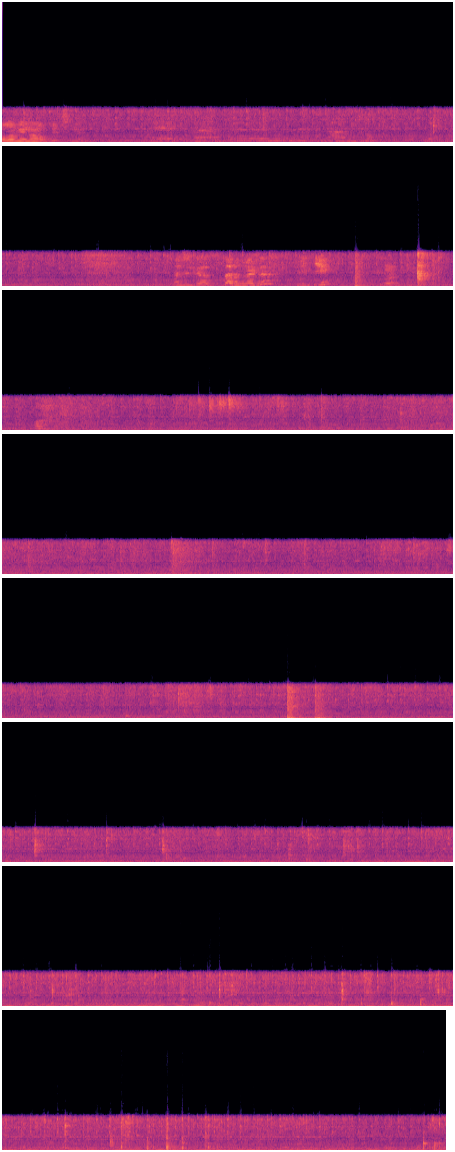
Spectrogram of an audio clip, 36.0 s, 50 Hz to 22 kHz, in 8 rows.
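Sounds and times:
stand mixer whisking: 0:21.9 - 0:36.0
metal bowl clinking: 0:35.8 - 0:36.0.

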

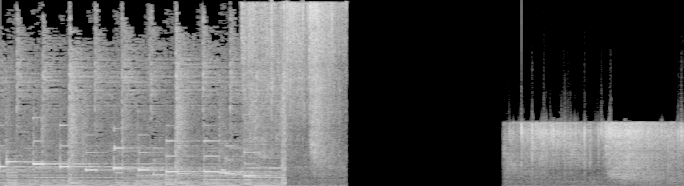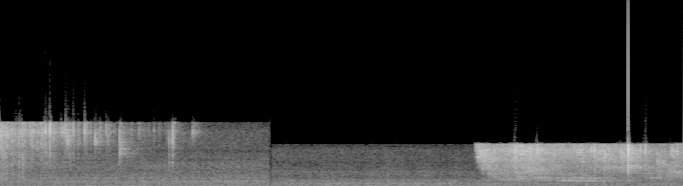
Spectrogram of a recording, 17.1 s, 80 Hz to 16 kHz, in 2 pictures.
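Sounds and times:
hot oil sizzling: 0:03.1 - 0:04.4, 0:06.3 - 0:10.2.

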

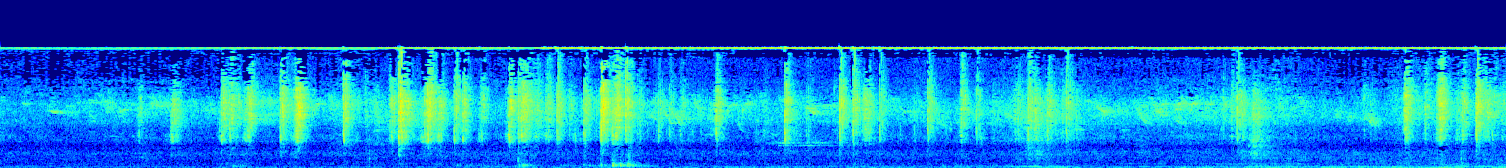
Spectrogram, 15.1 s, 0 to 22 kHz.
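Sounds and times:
dog claws clicking on hard floor: 0:01.4 - 0:10.8, 0:14.0 - 0:15.0.

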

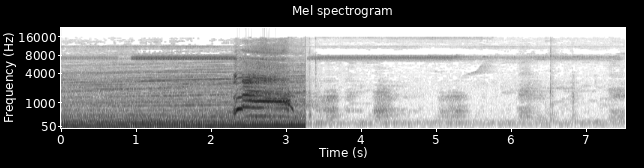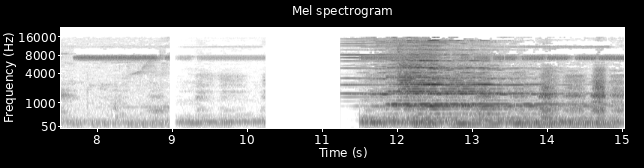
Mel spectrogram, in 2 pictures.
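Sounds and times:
eerie horror music: 0:00.0 - 0:03.3, 0:11.3 - 0:15.0
loud wavering pitched cry: 0:02.2 - 0:03.3, 0:11.3 - 0:15.0
high-pitched insect buzz: 0:11.3 - 0:15.0.

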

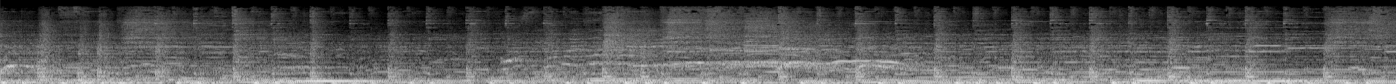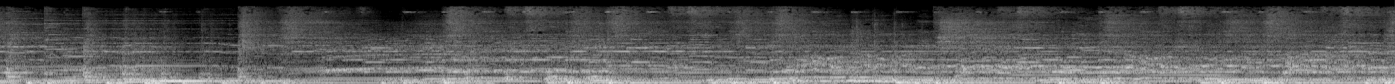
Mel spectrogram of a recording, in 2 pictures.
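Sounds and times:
drums steady beat: 0:00.0 - 0:27.9
live band through pa: 0:00.0 - 0:27.9
woman singing into microphone: 0:21.6 - 0:27.9.

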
